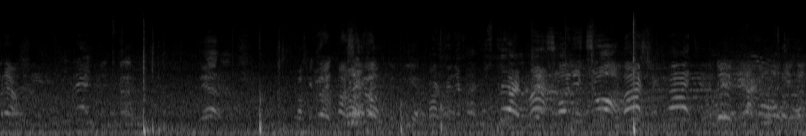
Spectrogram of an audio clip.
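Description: A few sharp thuds of a football being kicked, with players' shouts and calls in between, the calls thickest in the second half.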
